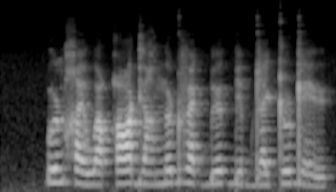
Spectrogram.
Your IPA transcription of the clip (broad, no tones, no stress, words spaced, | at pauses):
k͡puɳχe woqɑɡeʁ noɖvæ ɡ͡bøɡ͡beb ɖæjʈuɖey̯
